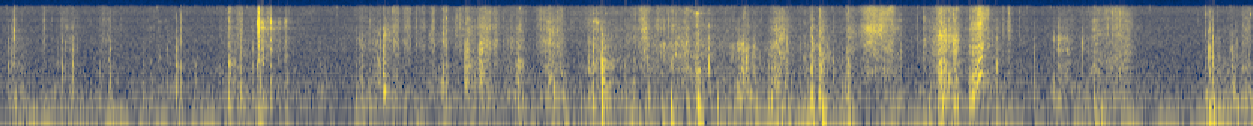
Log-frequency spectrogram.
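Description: A fabric backpack being handled, with faint rustling and scattered light clicks from its straps and metal fittings.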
